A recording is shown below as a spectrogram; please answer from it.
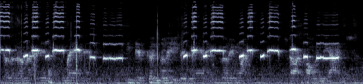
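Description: A cockatiel whistles a learned children's tune in clear, bright notes that step up and down.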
